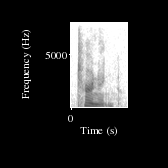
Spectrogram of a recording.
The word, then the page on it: turning: American English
